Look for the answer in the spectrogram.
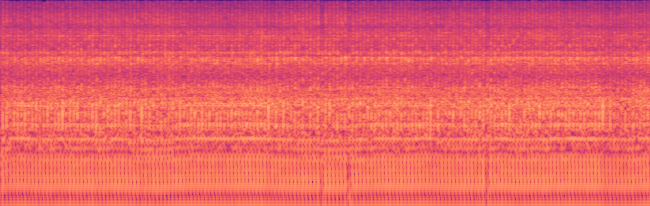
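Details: Kohler Courage single-cylinder on a Troy-Bilt Super Bronco lawn tractor with a cracked block, first start with fresh battery and gas, hood off; uneven thumping at fast idle, beat wandering. Owner suspects it needs carb work.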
